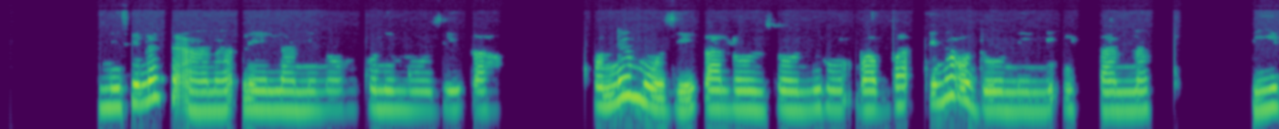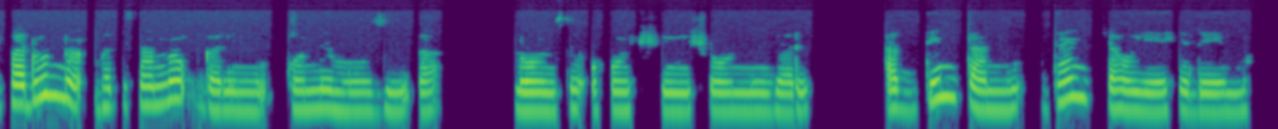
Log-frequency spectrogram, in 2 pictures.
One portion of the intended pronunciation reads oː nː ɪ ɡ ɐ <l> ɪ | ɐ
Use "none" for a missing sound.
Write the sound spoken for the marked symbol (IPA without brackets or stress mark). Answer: ɾ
